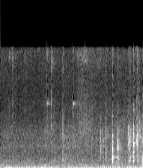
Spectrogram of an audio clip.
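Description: Shortcut keys on a computer keyboard are pressed, with soft clicks bunched near the end over a faint steady hum and no speech.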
